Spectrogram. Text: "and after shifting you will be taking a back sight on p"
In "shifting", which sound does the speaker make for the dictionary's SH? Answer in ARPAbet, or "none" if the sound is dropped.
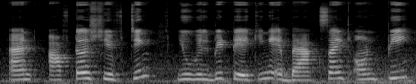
SH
